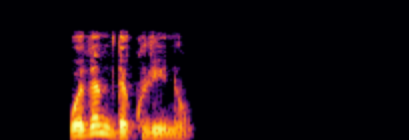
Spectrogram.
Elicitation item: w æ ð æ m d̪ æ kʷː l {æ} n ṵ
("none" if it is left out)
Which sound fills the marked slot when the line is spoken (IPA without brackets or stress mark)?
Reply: i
